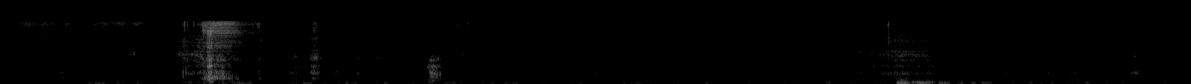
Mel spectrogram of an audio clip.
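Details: A comedian's loud, dramatic sneezing in Japan: one loud, explosive sneeze, then softer noises and a second burst, in a quiet room.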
